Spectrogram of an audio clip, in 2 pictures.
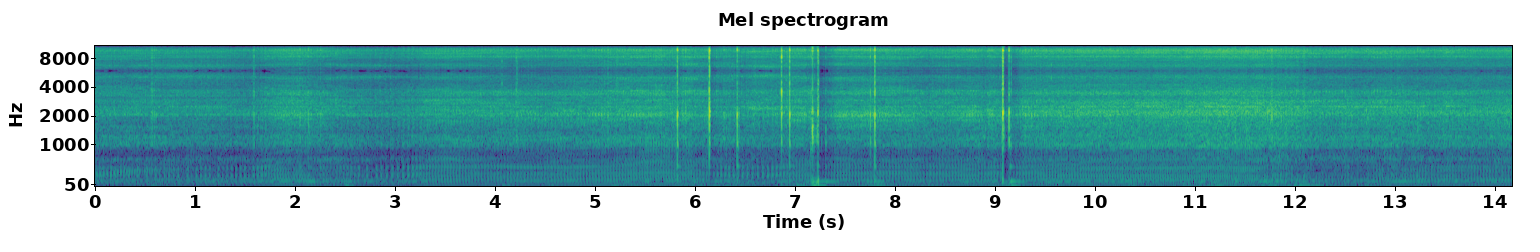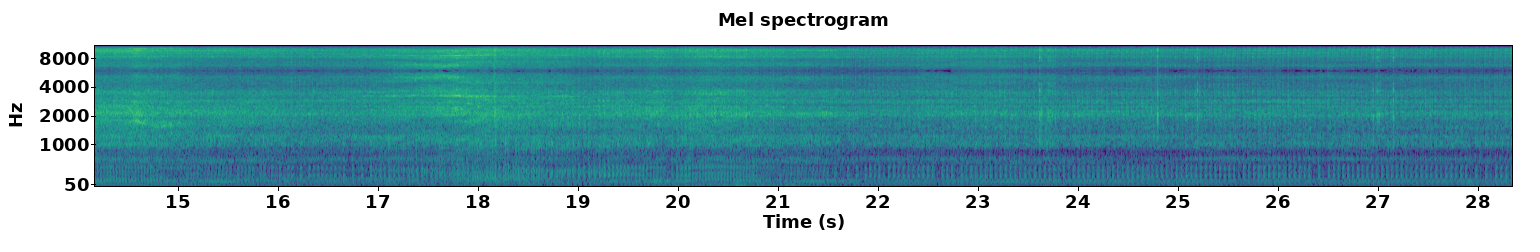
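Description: Dirt bike engines running and revving, their pitch rising and falling as the bikes ride along the trail. A few sharp clicks come between about six and nine seconds in.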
